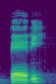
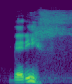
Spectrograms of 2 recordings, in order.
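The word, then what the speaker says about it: בְּרִית: Y esta palabrita en hebreo se dice berit. ¿Cómo se dice? Berit, con TH al final. Algunos la pronuncian así como en inglés, la TH como theology, o TH como si fuera Z española, ¿verdad? Berith, con la lengua afuera.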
